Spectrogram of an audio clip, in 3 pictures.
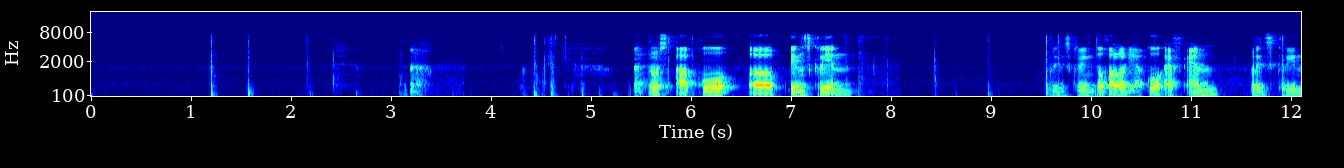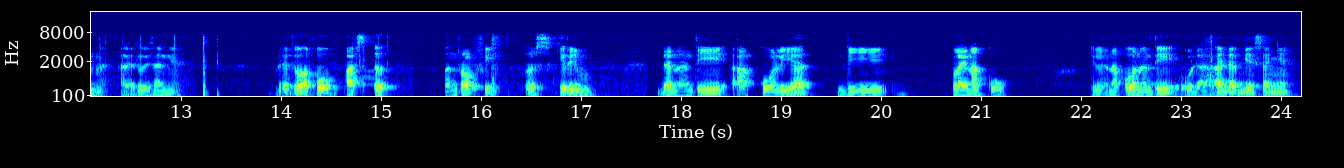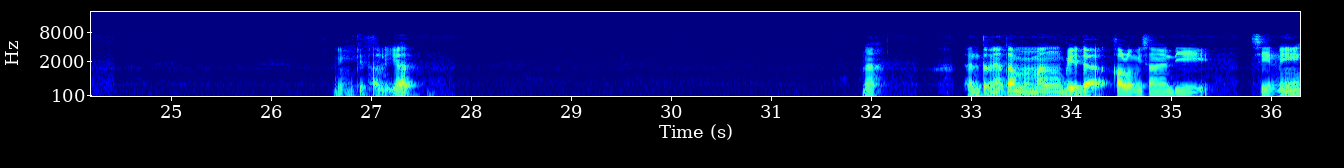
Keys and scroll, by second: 10.6 Print, 22.6 Return.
